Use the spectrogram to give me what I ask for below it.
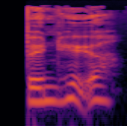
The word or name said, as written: bønhøre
